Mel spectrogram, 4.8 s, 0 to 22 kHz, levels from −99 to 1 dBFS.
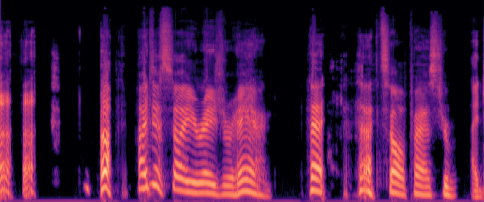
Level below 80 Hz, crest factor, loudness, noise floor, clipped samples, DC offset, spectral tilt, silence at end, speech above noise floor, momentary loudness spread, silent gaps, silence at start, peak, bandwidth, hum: -64 dBFS; 18 dB; -21 LUFS; -52 dBFS; under 0.1%; under 0.1%; -5.5 dB/octave; 0 s; 30 dB; 10 LU; none; 0 s; -4 dBFS; 17 kHz; none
